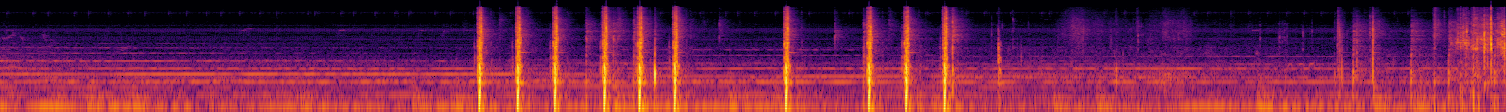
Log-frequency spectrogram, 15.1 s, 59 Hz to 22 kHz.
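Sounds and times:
paintball marker shots: 0:04.8 - 0:07.0, 0:07.8 - 0:09.7.

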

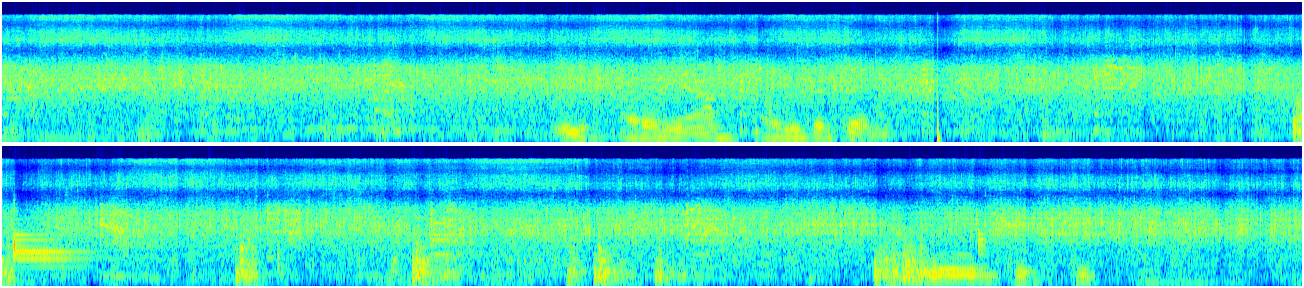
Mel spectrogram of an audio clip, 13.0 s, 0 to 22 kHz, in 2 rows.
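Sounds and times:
metal spatula scraping a wok: 0:00.0 - 0:02.8, 0:04.4 - 0:10.2
food sizzling in hot oil: 0:00.0 - 0:13.0.

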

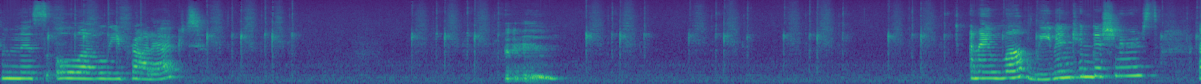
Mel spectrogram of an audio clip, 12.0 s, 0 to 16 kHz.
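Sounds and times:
spray bottle spritzing: 0:00.5 - 0:01.3, 0:02.0 - 0:03.0, 0:04.1 - 0:05.1, 0:05.8 - 0:09.6
wet hair rubbing between fingers: 0:00.5 - 0:03.0, 0:04.1 - 0:05.1, 0:05.8 - 0:09.6.

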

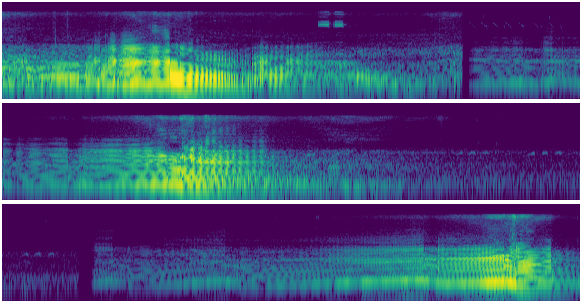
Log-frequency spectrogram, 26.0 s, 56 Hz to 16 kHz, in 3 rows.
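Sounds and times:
motorcycle accelerating past: 0:00.0 - 0:15.3, 0:18.6 - 0:26.0.

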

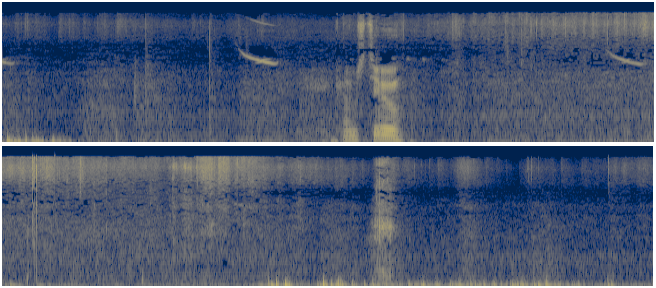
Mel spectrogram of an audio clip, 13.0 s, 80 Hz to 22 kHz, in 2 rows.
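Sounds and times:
bird chirp: 0:02.3 - 0:02.9, 0:04.0 - 0:04.6, 0:06.0 - 0:06.6
footsteps through grass: 0:04.3 - 0:10.0.

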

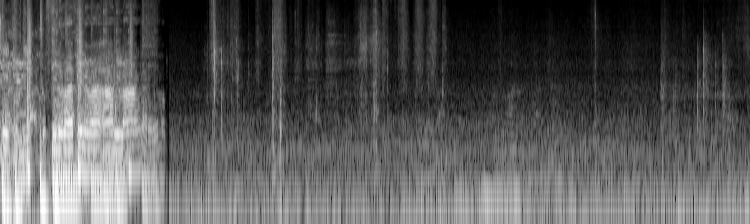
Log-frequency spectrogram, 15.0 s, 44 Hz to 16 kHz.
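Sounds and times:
paper rustling: 0:04.1 - 0:09.0.

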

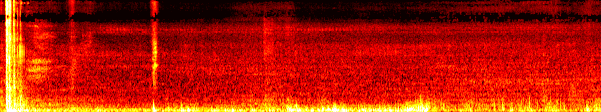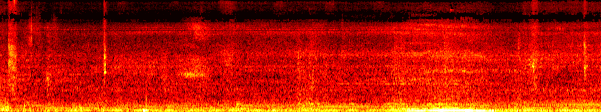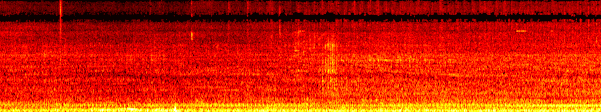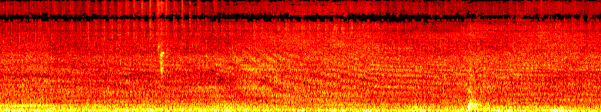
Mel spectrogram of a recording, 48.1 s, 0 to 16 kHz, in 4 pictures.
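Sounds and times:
engine rumbling: 0:00.0 - 0:48.0.

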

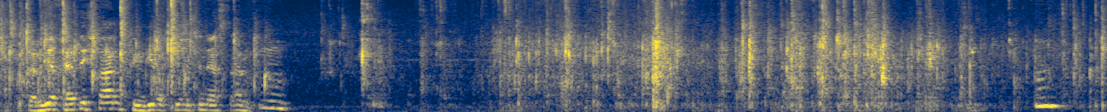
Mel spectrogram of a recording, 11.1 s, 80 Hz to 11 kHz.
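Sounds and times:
crackers being chewed: 0:00.0 - 0:11.0.

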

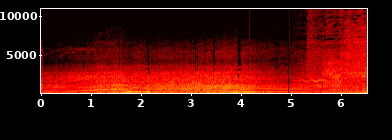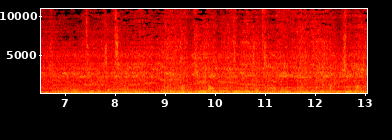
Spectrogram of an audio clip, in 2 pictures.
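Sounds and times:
drone motors whining: 0:00.0 - 0:13.0
rush of noise: 0:04.6 - 0:13.0.

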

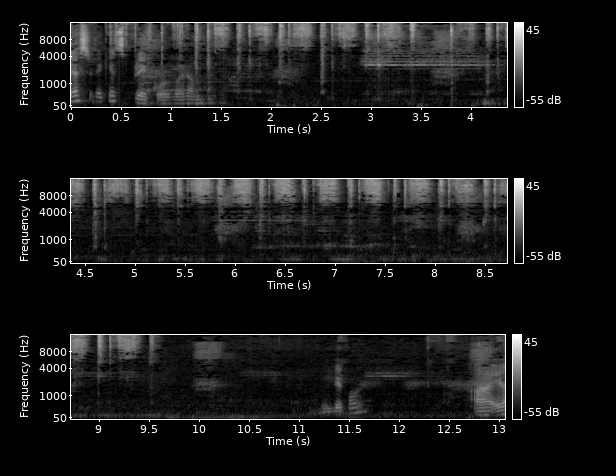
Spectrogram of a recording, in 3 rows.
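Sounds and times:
spray bottle trigger clicking and hissing: 0:00.8 - 0:09.6.

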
